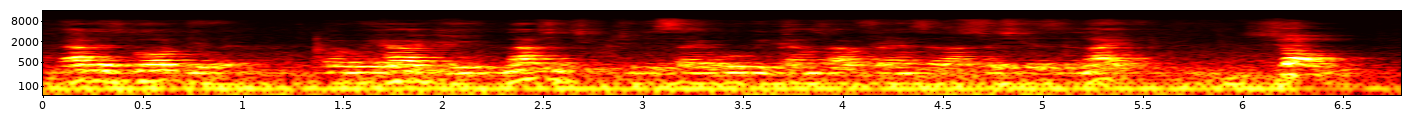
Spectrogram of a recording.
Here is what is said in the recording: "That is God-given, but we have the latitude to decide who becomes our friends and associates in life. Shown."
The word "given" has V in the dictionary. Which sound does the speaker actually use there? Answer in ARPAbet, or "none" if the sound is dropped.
none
